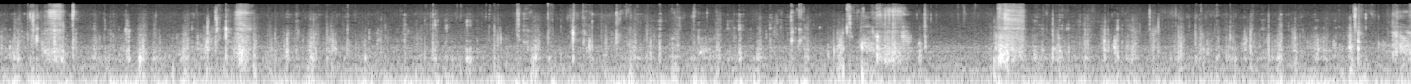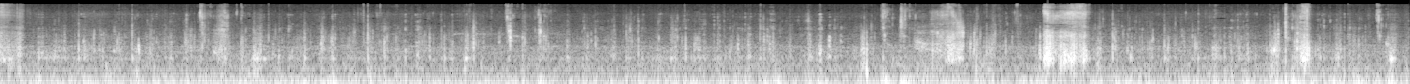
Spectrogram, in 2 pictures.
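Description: A person chewing food close to a clip-on microphone, with sharp bites and crunches at irregular intervals. The loudest crunches come about ten seconds in and again near the end.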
